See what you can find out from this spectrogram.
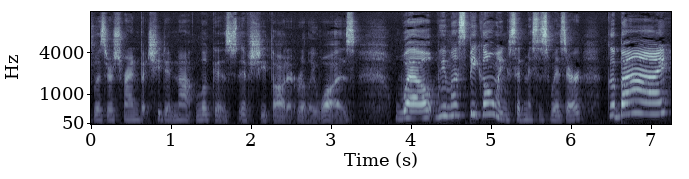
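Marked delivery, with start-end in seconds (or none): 3.8-5.2 louder, higher leave-taking; breezy grown-up lady. A narrator's reading. Missus Whizzer ends the chat, breezy and loud. 6.4-7.2 high, loud, courteous farewell; polite goodbye. A narrator's reading. Beezus takes leave of Missus Whizzer, high and polite. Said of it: "Beezus politely".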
